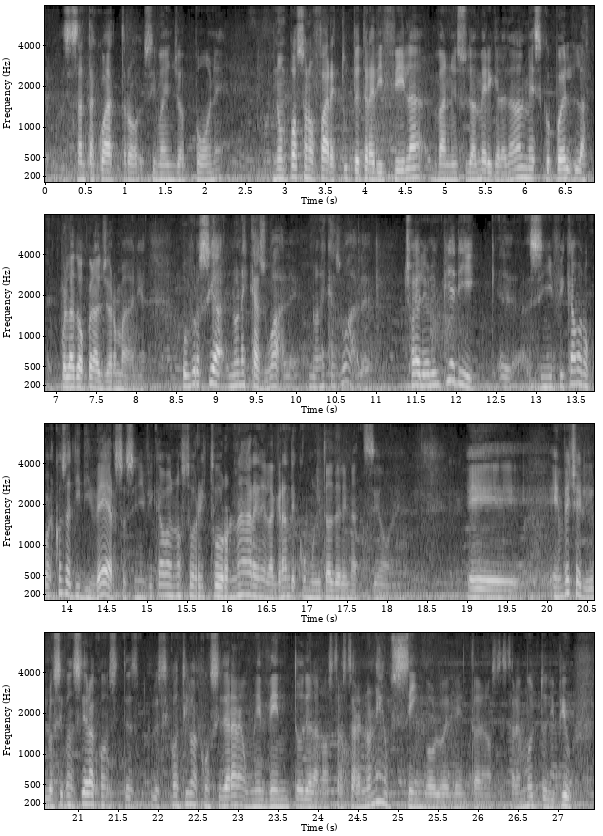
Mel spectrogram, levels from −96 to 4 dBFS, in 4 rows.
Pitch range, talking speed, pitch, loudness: 135-165 Hz, 180 wpm, 155 Hz, -22 LUFS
